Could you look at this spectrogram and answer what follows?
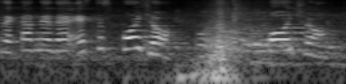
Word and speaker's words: pollo: carne de esto es pollo Poncho pollo atención con la pronunciación eh pollo no pollo pollo pollo pollo pollo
